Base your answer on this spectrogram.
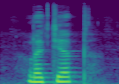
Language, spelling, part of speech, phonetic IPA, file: Czech, letět, verb, [ˈlɛcɛt], Cs-letět.ogg
- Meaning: 1. to fly 2. to be in fashion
